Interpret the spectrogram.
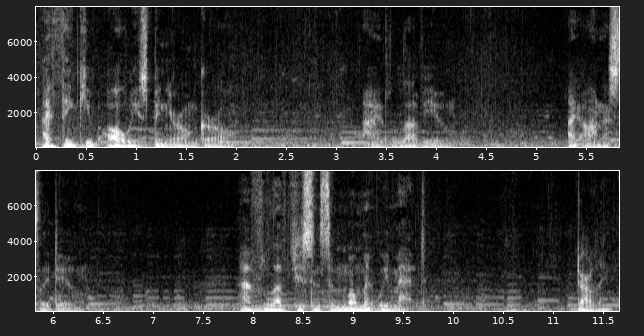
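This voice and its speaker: A man playing a devoted but guarded new husband in a period audio drama, speaking with formal, courteous, measured endearments. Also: very deep voice, over music. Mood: tender, regretful.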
